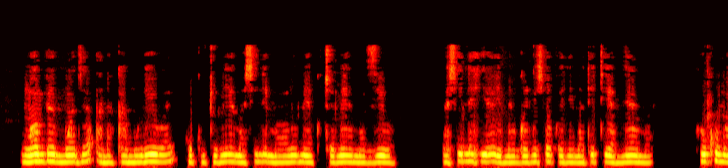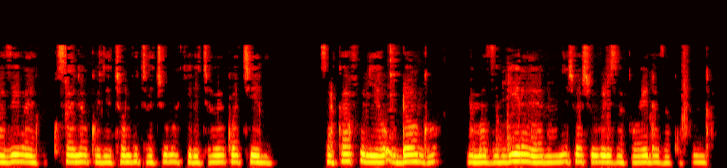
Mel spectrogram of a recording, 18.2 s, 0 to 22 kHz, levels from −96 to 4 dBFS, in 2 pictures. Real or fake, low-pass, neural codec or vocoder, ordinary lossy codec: real; 7.2 kHz; none; MP3, 32 kbps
